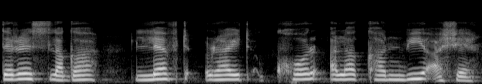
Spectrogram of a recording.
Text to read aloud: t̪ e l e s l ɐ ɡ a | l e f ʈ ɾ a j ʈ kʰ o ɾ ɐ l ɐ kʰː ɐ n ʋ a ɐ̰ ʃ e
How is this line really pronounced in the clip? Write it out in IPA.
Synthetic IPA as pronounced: t̪ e ɾ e s l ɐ ɡ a | l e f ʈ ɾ a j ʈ kʰ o ɾ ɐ l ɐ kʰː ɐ n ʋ i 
